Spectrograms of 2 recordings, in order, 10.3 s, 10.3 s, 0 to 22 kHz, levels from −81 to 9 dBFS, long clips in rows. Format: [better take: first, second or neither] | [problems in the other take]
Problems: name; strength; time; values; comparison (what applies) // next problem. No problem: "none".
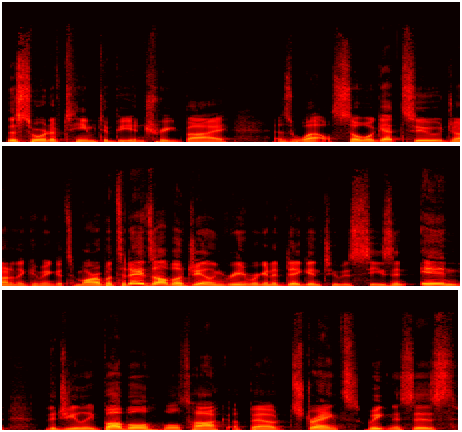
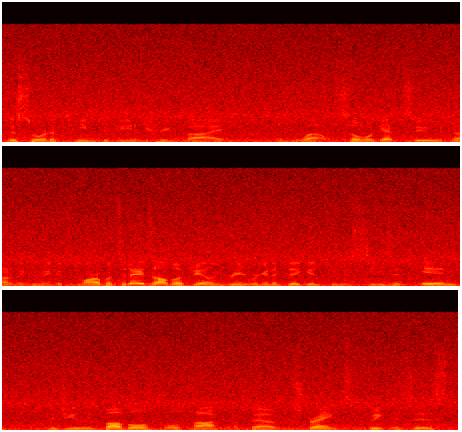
first | hiss; loud; throughout; 3 dB below the speech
